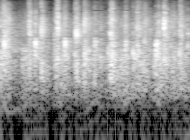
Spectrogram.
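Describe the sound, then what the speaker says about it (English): An audience at an indoor presentation claps in a dense, steady burst of applause lasting a couple of seconds. "Give him a round of applause."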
